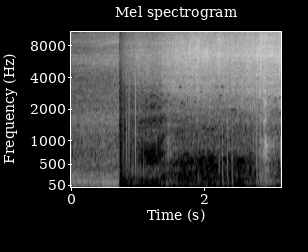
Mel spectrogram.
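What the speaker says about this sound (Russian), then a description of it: "На ужин у нас будет картошка жареная" Potatoes fry with garlic in a home kitchen pan, a steady close sizzle that begins after a sudden drop in background noise, with faint clinks of stirring and no speech.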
